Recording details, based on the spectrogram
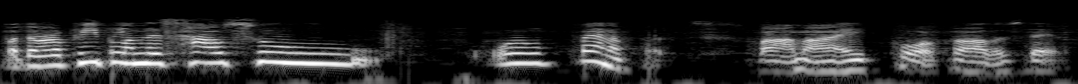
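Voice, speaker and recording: A woman's voice: a little high, lively intonation, measured pace. A proper, insistent heiress in her forties speaks in formal, clipped 1940s radio style. The sound is dull and lo-fi, like an old broadcast. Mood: tense. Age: 40s. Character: tense, proper wealthy eldest daughter.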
